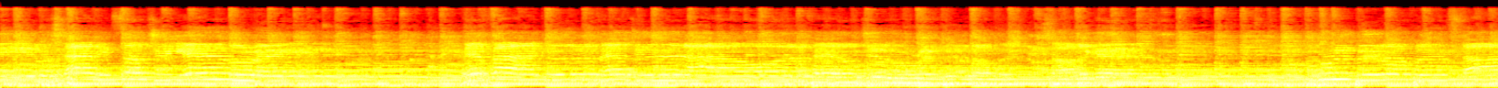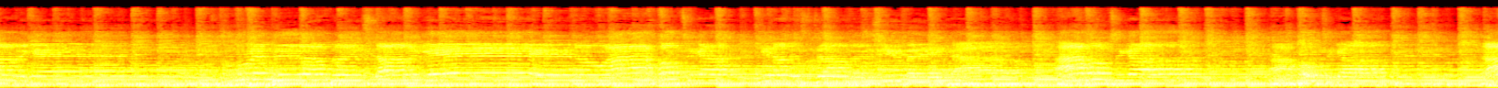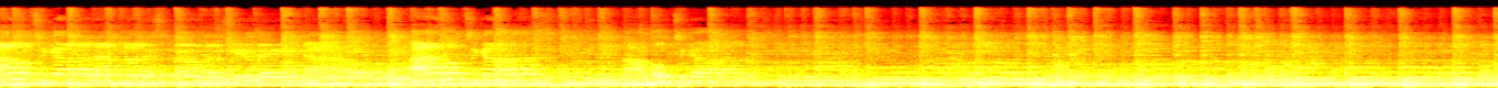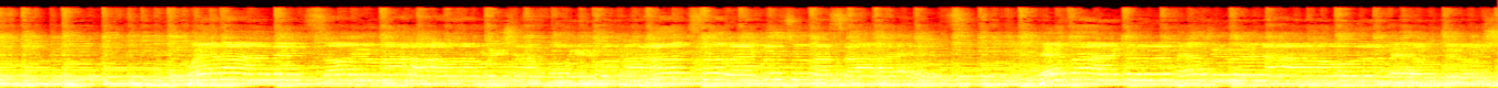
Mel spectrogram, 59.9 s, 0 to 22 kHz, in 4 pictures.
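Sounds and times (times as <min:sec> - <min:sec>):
man singing into microphone: 0:00.0 - 0:12.1, 0:13.0 - 0:37.9, 0:46.8 - 0:59.9
guitar strumming: 0:00.0 - 0:59.9.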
